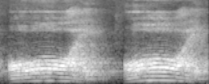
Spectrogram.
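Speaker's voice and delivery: "oi" said with a wide-open mouth; open diphthong shown. Shown as a demonstration. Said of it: "olha como a boca". ("oi" aberto, boca bem aberta)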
